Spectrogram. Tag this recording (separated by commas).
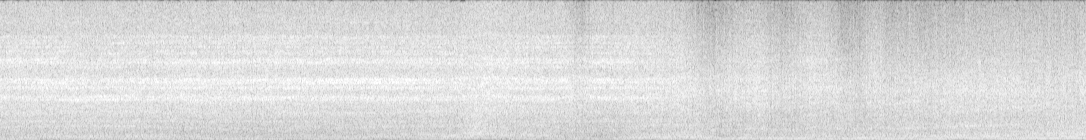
inside a small room, Motorcycle, Vehicle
